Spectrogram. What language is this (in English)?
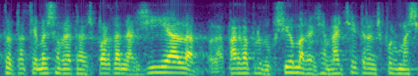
Catalan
